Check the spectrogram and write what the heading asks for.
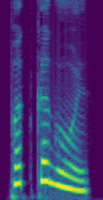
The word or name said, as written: ಪೊಗೆಗೊಳ್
